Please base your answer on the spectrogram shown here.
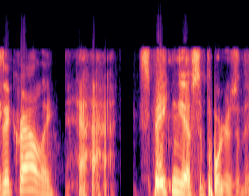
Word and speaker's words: Crowley: So he pronounces it Crowley.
